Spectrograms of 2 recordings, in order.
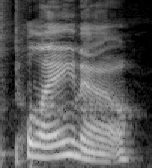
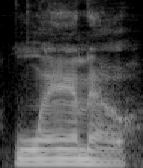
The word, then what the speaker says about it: Llano: theirs theirs are good Llano like Lano but you put okay Llano okay Leno Llano I thought it was Plano whatever the second L is silent Llano okay oh hamburger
